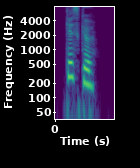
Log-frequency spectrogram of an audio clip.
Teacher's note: Finish with a soft rising tone.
